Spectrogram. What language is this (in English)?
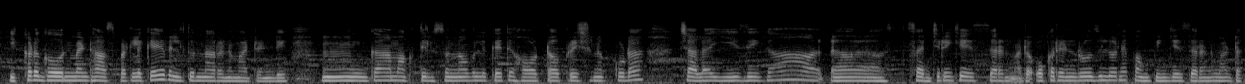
Telugu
